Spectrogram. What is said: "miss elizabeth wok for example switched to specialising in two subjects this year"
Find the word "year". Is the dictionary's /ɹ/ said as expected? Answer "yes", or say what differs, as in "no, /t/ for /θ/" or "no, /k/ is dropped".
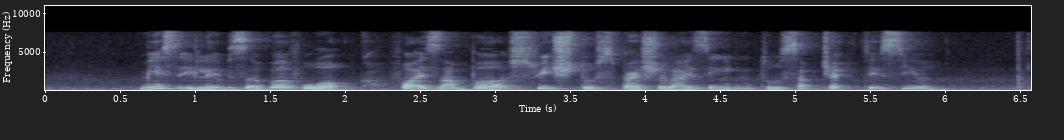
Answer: no, /l/ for /ɹ/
